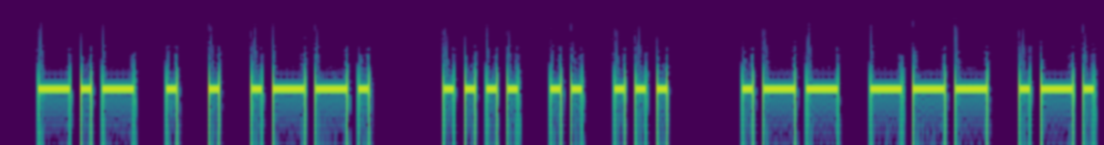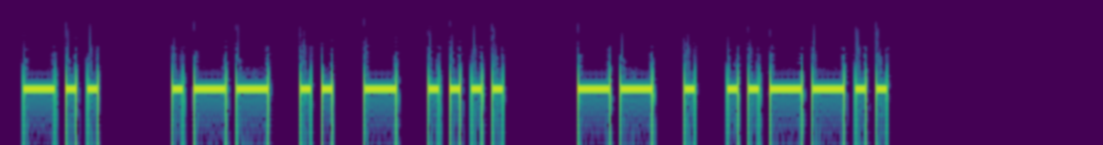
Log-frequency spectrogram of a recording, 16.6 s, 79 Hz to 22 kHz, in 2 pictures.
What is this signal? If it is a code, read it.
Morse code, heard as a keyed tone, about 15 wpm, 700 Hz. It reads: KEEP HIS WORD WITH ME?
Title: Sentences from Top 300 Words 15wpm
